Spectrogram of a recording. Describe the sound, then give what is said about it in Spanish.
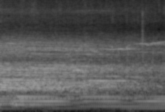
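A large crowd shouts and whoops a victory cry together in a loud, sustained roar of voices for about two seconds before easing slightly toward the end. “Alguien está supuesto a pegar un grito de victoria aquí.”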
